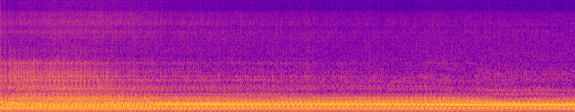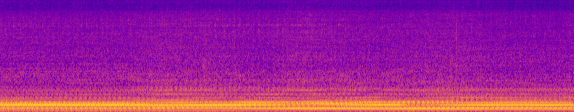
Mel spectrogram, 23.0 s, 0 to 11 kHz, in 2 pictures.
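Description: A Coyote V8 swapped into an SN95 Mustang fires up from cold and settles into a loud, deep idle, its exhaust rumbling close and steady, with the pitch shifting slightly as revs ease.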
